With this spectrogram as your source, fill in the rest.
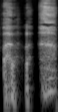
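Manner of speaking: a short friendly laugh before speaking; kindly chuckle. A narrator's reading. Master Lu laughs kindly to the rescued man, chuckling. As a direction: shopkeeper chuckles at the stranger. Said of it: "陆桥向大汉笑道".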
